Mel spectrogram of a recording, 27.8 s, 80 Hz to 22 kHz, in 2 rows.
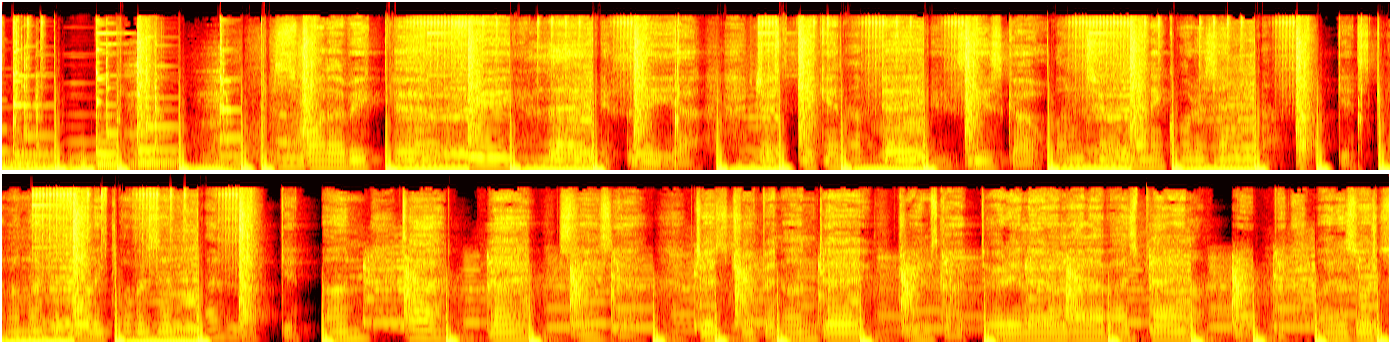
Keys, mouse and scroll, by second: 3.8 click, 25.5 ctrl+Num_Lock, 26.5 click.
